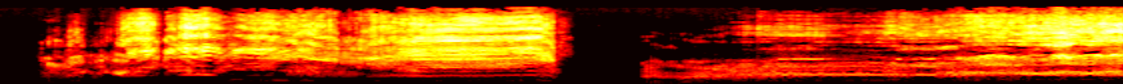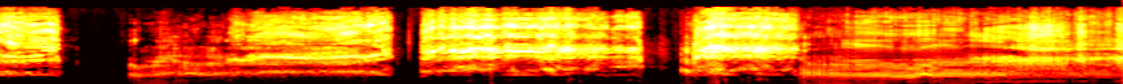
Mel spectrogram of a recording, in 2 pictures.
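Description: Boar grunting and squealing in about five stretches of one to three seconds, each cutting off abruptly into a short silence.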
